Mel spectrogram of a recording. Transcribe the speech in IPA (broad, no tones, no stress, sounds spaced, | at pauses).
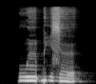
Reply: w ə̃ ɓ i z ə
